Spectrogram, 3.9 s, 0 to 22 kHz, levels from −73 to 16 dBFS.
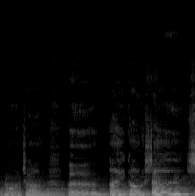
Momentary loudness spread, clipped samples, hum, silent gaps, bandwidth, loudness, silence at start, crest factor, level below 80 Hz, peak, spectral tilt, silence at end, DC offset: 8 LU; under 0.1%; none; none; 15.5 kHz; -29 LUFS; 0 s; 18 dB; -42 dBFS; -12 dBFS; -6.5 dB/octave; 0 s; under 0.1%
